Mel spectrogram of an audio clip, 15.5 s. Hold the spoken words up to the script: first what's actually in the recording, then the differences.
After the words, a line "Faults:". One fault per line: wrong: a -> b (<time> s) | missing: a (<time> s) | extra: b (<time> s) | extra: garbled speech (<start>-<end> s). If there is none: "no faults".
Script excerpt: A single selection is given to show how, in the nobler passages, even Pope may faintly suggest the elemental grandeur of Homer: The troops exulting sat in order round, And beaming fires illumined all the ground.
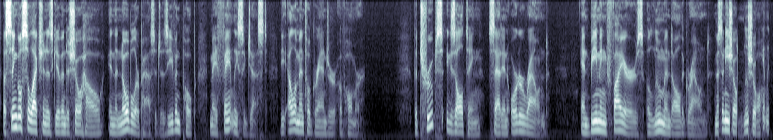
A single selection is given to show how, in the nobler passages, even Pope may faintly suggest the elemental grandeur of Homer: The troops exulting sat in order round, And beaming fires illumined all the ground. [garbled]
Faults:
extra: garbled speech (14.3-15.4 s)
